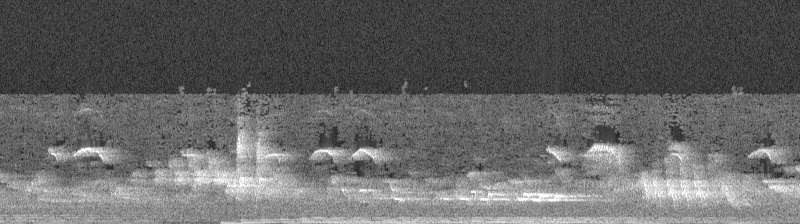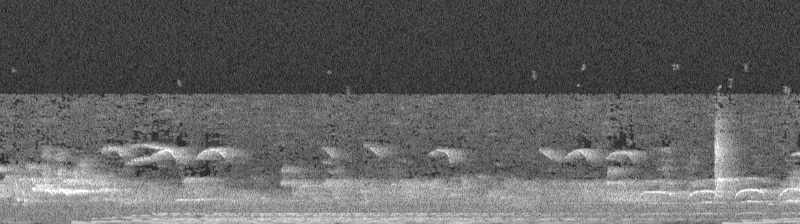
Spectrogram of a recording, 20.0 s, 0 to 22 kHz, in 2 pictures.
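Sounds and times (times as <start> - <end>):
soft ambient music chords: 0.0 - 20.0.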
